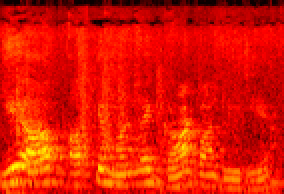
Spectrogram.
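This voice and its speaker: Audible room echo and noticeable background noise surround a man whose pitch variation is ordinary. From Bengal, India. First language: Bengali (speaking Hindi). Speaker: agricultural scientist. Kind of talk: farmer training lecture.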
